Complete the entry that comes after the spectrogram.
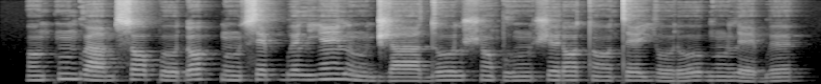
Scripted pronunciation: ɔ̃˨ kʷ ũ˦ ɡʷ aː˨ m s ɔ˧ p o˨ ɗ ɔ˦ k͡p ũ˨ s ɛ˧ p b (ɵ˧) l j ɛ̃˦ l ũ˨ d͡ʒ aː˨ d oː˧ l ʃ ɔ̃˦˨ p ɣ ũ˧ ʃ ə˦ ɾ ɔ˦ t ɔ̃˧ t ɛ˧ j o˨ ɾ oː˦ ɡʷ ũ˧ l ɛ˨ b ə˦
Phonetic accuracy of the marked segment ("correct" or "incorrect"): incorrect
